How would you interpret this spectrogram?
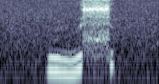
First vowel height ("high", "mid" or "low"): high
